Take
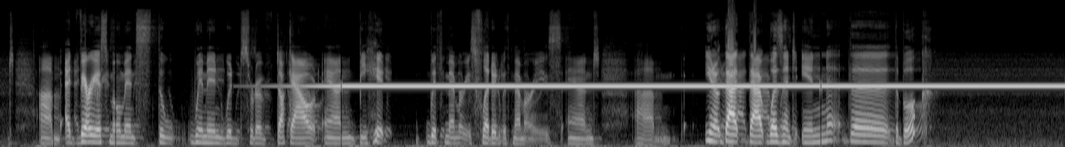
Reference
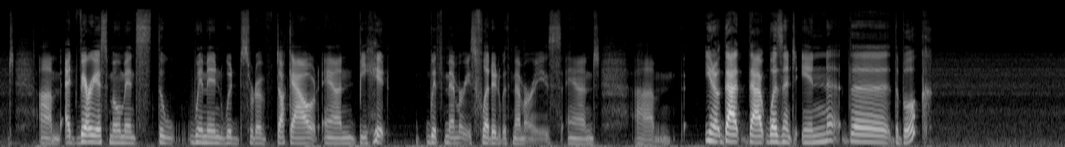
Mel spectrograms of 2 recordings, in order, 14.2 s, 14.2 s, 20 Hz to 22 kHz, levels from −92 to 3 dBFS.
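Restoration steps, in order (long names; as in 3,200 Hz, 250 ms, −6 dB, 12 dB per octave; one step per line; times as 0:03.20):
clipped peaks rebuilt −9.5 dBFS
notch filter 2,000 Hz, Q 30
repair the gap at 0:00.70/0:01.53/0:04.54/0:10.94, 15 ms
echo removal 117 ms −21.5 dB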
